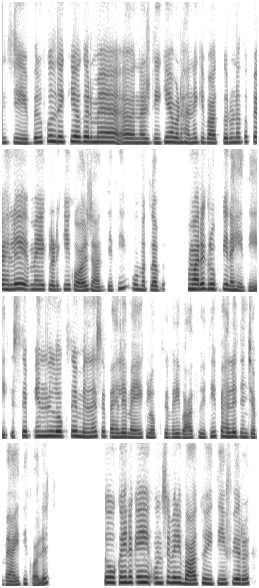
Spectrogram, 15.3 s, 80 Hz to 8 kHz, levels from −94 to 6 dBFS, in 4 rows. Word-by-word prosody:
जी, 245 -3 -5
बिल्कुल, 270 +5 +2
देखिए 285 +1 +1
अगर 280 -1 +4
मैं 265 -1 +1
अ, 235 0 0
नज़दीकियाँ 230 +3 -2
बढ़ाने 245 -1 -2
की 255 - -6
बात 225 -2 -2
करूँ 245 +1 -2
ना, 255 - -2
तो 280 +2 -8
पहले 270 0 +3
मैं 250 0 -3
एक 245 0 -6
लड़की 230 +2 -4
को 245 -3 -5
और 205 +1 +2
जानती 210 -1 -7
थी, 300 +8 -5
वो 255 - -3
मतलब 230 0 -3 0.4
हमारे 270 +1 +7
ग्रुप 270 -1 +2
की 265 - +2
नहीं 220 -4 0
थी 100 - -5
इससे 260 +2 -2
इन 265 0 +3
लोग 265 -1 +6
से 275 -1 +2
मिलने 245 -1 0
से 260 0 -4
पहले 220 -2 -2
मैं 205 -2 -2
एक 205 - -7
लोग 205 -1 -2
से 210 - -6
मेरी 200 0 -4
बात 190 -1 -4
हुई 200 -2 -3
थी, 240 +6 -3
पहले 235 -3 +2
दिन 225 -2 -5
जब 205 -2 -5
मैं 190 - -3
आई 175 +1 -2
थी 230 - -6
कॉलेज। 255 +4 -3 0.8
तो 295 0 +5
कहीं 300 0 +5
न 300 - +4
कहीं 305 0 +5
उनसे 275 +1 -1
मेरी 285 0 +5
बात 235 -1 +2
हुई 240 -2 +2
थी 235 +1 -2
फिर, 245 -1 +2
245 Hz, 235 wpm, -21 LUFS, 225-270 Hz, 0.8 s, हमारे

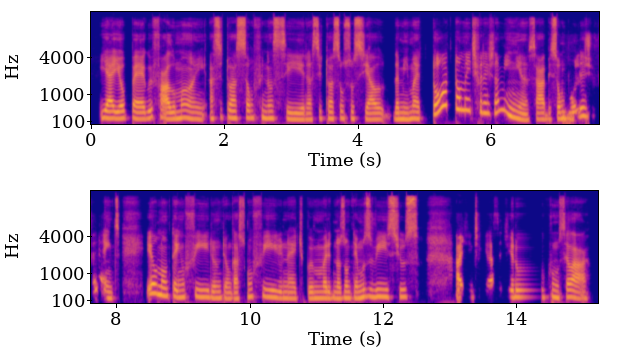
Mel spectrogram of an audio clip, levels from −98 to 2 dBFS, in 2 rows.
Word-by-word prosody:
E 200 - +3
aí 180 -1 +5
eu 185 +1 +3
pego 180 -1 +2
e - - -1
falo: 170 -5 +3
"Mãe, 180 -3 -1
a 180 - -4
situação 195 0 +1
financeira, 170 -5 -2
a - - -6
situação 180 +1 -1
social 165 -3 0
da 165 - 0
minha 165 0 -1
irmã 180 +1 +1
é 170 - -2 0.2
totalmente 395 +8 +5
diferente 325 -4 -1
da 335 - +1
minha, 215 - 0
sabe. 160 +1 0
São 170 +2 +2
bolhas 180 +8 -1
diferentes. 245 - -5 0.4
Eu 290 - +5
não 230 -4 +3
tenho 190 -3 -1
filho, 190 -3 -3
eu 165 - -2
não - - -3
tenho 160 -3 -5
gasto 155 0 -3
com 195 - -4
filho, 185 -6 -3
né, 155 -1 -3
tipo, 160 - -8
eu 160 - 0
e - - -3
meu 165 - -3
marido 160 0 0
nós 155 0 -2
não 170 -1 -1
temos 175 +5 -1
vícios, 195 0 +2 0.5
a - - +4 0.2
gente - - -9
gasta 360 +4 -4
dinheiro 185 0 -3 0.2
com, 190 -3 -2
sei 195 +2 -1
lá, 165 -3 +2
185 Hz, 205 wpm, -22 LUFS, 165-200 Hz, 0.5 s, aí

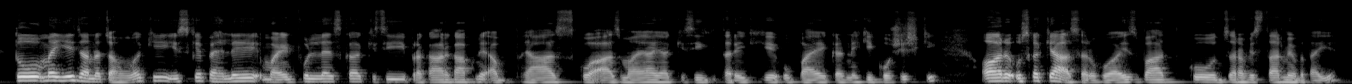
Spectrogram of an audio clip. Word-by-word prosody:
तो 180 0 +10
मैं 180 +2 +5
ये 180 +1 +7
जानना 140 -7 +3
चाहूँगा 100 +6 -1
कि 175 -1 0
इसके 135 +3 -2
पहले 135 +2 +2 0.3
माइंडफुलनेस 130 +4 0
का 135 0 0
किसी 120 -1 -3
प्रकार 105 +1 -2
का 110 - 0
आपने 110 +2 -3
अभ्यास 105 +1 -5
को 110 - -1
आज़माया 100 +1 -1
या 105 0 -1
किसी 105 0 -7 0.2
तरह 100 0 -2 0.2
के 105 -1 -1
उपाय 100 -1 -2
करने 100 +1 -4
की 110 0 -5
कोशिश 115 +4 -5
की? - - -6 0.4
और 155 +2 +7
उसका 145 +3 +3
क्या 165 0 +4
असर 100 +1 0
हुआ? 100 0 -1
इस 110 +1 -1
बात 110 0 -1
को 110 -2 +1
ज़रा 105 +1 -2
विस्तार 105 0 -3
में 105 -2 +1
बताइए। 95 0 -5
110 Hz, 170 wpm, -22 LUFS, 100-130 Hz, 0.4 s, तो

